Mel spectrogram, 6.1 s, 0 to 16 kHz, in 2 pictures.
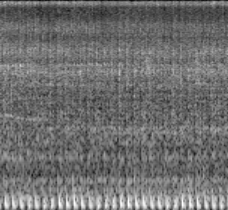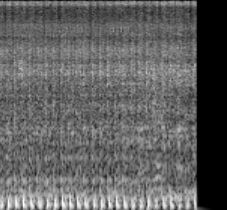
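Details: Kawasaki Rouser NS/RS 200-class engine after fixing a tappet noise with new intake and exhaust rocker arms and timing chain; even steady thump about twelve beats a second, no ticking; clean healthy idle.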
